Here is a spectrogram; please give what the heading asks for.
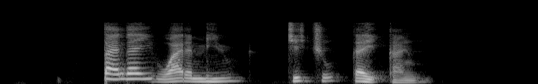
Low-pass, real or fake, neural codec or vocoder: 7.2 kHz; fake; codec, 16 kHz, 0.5 kbps, FunCodec, trained on Chinese and English, 25 frames a second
